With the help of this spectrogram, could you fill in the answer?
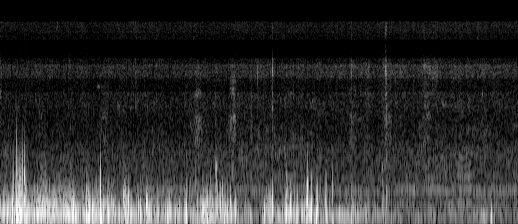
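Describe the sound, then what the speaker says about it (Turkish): Busy insect buzzing, many bees humming close by with soft irregular bursts as they feed on crystallized honeycomb, no voices. "arı tek tük üstünden balı almaya başlamış"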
